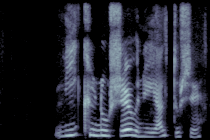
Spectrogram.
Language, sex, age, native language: Icelandic, male, 9, Icelandic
